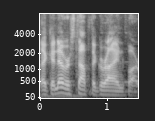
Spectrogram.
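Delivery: low, heavy, deep put-on character voice. Narrating a scene, the storyteller voices a character answering a visitor at the door in a deep character voice. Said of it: "That's the fucking voice".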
